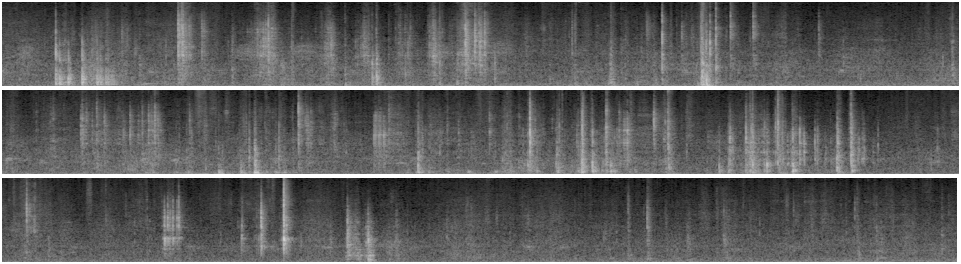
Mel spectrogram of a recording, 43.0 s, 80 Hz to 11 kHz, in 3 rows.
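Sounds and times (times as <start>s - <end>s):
plastic clips clicking: 2.6s - 7.5s.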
